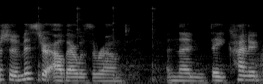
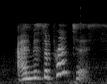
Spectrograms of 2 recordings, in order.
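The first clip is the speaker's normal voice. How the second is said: very high voice, full of pride; 10 semitones higher than usual. Answering as a character asked about his master: proud voice. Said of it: "a lot of pride in his voice".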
